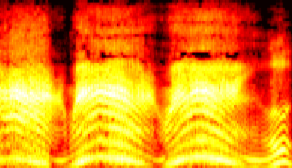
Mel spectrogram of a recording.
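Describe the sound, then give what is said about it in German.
A human voice imitates a crow cawing: three loud, drawn-out, nasal caws with an arching pitch, followed by a shorter fourth, with no other talk. “Oder es gibt komische Vögel, die sind wie Krähen. Oder immer negativ, immer am Krähen.”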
